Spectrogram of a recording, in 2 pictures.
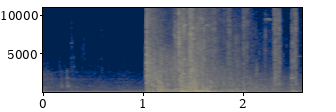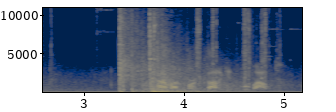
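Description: A rifle fires loud, booming shots that echo.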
